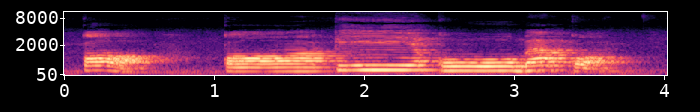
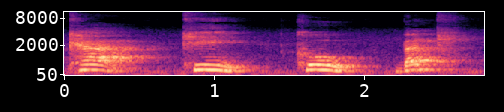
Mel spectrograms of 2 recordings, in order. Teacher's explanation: bedanya kalau ko itu harus tebal, tapi ka itu harus tipis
